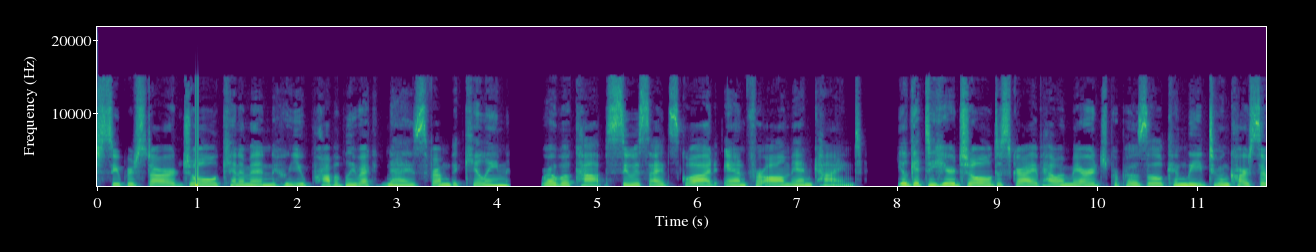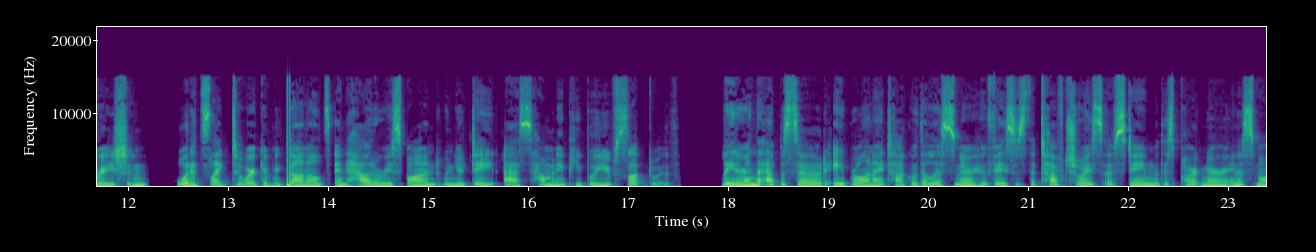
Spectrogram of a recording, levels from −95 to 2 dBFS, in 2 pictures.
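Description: At 0.98 to 1.00 s and again at 13.59 to 13.61 s the speech is interrupted by a single hard bang, the signature of invalid numbers at full scale. A calculation has produced infinite or undefined values, and these were clamped to the maximum positive or negative level, pinning the output at full scale for one processing block. Each burst lasts about 21 ms, which fits a 1024-sample block. That is too short to hear as separate onset and release pops, so each one lands as one loud bang.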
